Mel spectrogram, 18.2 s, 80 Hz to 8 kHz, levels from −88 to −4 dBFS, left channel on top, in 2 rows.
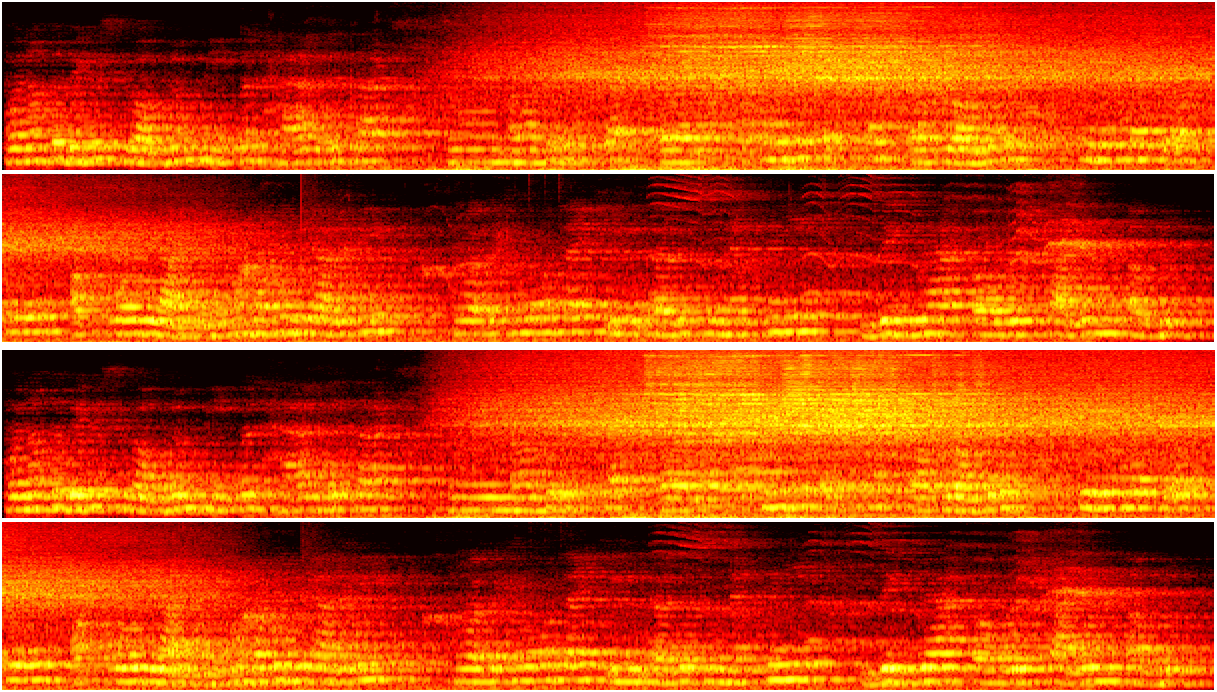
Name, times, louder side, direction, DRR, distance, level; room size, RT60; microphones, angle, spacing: voice 1, 0.0-5.4 5.7-12.0 12.4-15.2 15.5-17.8, right 1 dB, 15° left, -9 dB, 0.8 m, -27 dB
Gull seagull, 1.8-17.2, equal, 85° left, 0.9 m, -27 dB
Sawing, 3.3-10.7, right 5 dB, 50° right, 0.5 m, -24 dB
9.6 x 5.8 x 2.8 m, 2.4 s
head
